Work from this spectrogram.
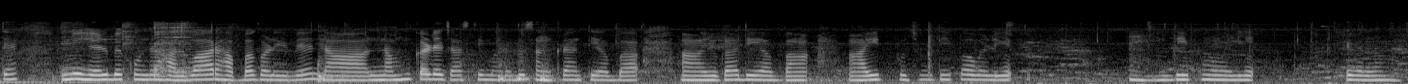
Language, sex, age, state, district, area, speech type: Kannada, female, 18-30, Karnataka, Mandya, rural, spontaneous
